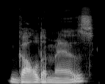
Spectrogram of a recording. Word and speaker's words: Galdamez: Galdamez. It's Spanish, so it's spelled the way that it sounds, ends in a Z.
